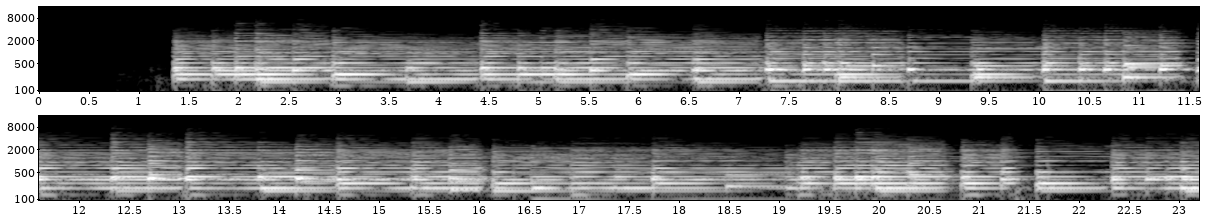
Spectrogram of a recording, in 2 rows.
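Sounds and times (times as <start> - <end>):
gospel song on piano: 0.8 - 23.2.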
